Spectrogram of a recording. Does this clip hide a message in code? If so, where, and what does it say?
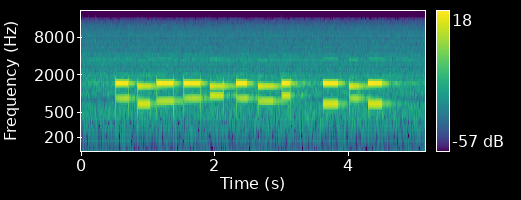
Yes: DTMF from 0.5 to 4.5 s, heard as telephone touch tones, dialled by hand, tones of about 190 ms, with room echo. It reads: 9269095# 383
